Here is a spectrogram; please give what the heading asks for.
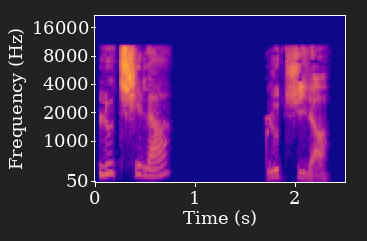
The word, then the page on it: Lucilla: French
